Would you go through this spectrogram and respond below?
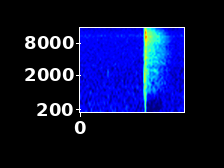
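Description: A single sharp dry-fire click from the trigger of a Grand Power Q100 pistol, one crisp close snap that rises out of quiet room tone and fades quickly.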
